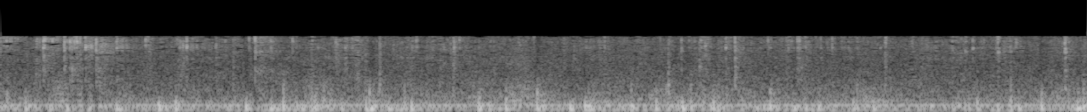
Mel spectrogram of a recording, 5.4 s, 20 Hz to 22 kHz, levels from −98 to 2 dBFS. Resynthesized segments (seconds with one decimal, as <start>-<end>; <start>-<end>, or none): none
